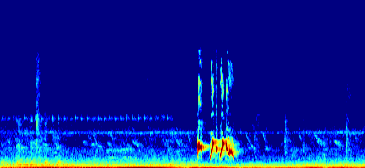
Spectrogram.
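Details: Old wild-caught female red-whiskered bulbul, a cage bird used to stir males into singing, gives one quick run of five sharp, slurred whistled notes midway, against a steady low rumble.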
